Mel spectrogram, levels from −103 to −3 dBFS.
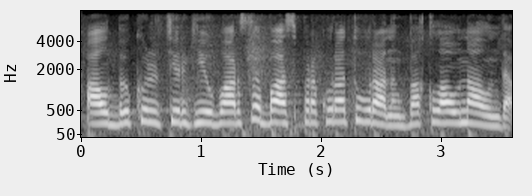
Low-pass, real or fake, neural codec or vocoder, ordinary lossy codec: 7.2 kHz; real; none; none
